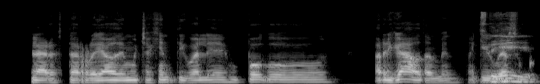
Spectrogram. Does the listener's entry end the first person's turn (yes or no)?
yes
